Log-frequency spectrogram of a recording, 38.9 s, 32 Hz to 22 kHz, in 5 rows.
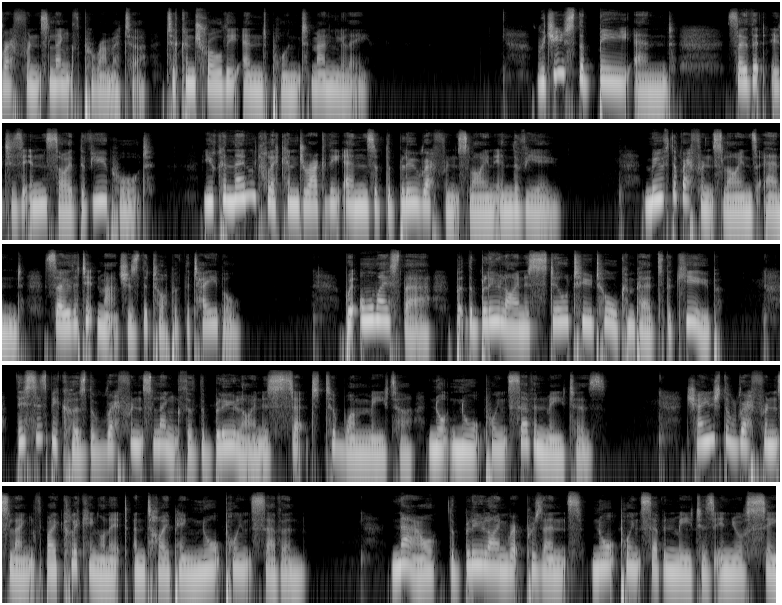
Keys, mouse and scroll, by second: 3.3-6.7 drag, 8.2-8.7 shift+middle drag, 8.7 shift+click, 9.2 middle click, 9.6-9.9 shift+middle drag, 12.2-13.9 drag, 14.6 shift+middle click, 14.8-15.2 shift+drag, 15.2-16.2 shift+middle drag, 18.3-21.6 drag, 30.6-34.6 drag, 36.8-38.8 drag.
